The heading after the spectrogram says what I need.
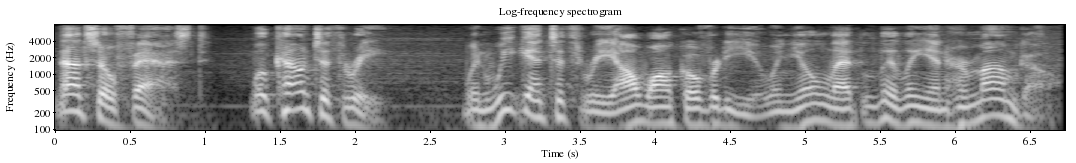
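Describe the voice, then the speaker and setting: Audio drama lead, acted by a man: young male hero, composed, defiant, expressive intonation, faint music behind. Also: medium pitch, moderate pace, breathy edge. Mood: firm.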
